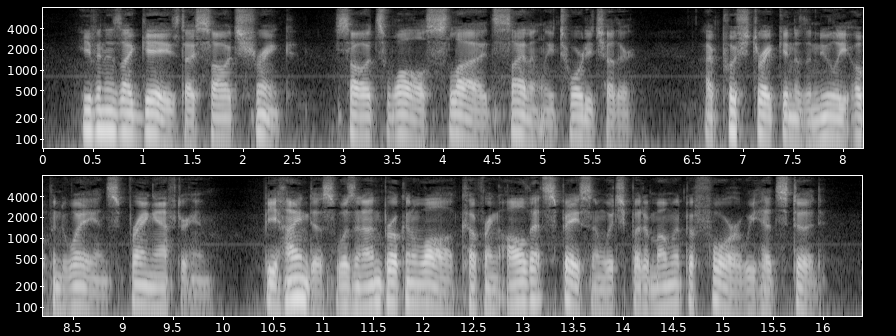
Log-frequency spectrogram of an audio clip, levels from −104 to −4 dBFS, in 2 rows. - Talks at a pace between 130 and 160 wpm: No, average, 170 wpm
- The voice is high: No, low, 100 Hz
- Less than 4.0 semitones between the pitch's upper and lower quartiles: Yes, average, 3.5 semitones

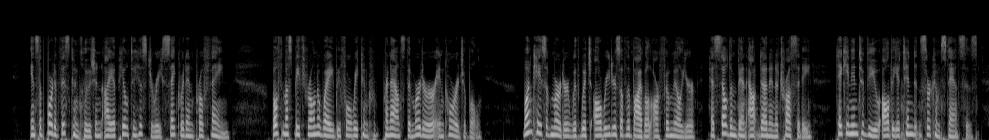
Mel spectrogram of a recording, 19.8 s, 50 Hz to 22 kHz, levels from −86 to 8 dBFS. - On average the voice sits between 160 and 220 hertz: Yes, medium, 185 Hz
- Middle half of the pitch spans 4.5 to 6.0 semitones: No, average, 3.5 semitones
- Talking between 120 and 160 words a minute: Yes, average, 150 wpm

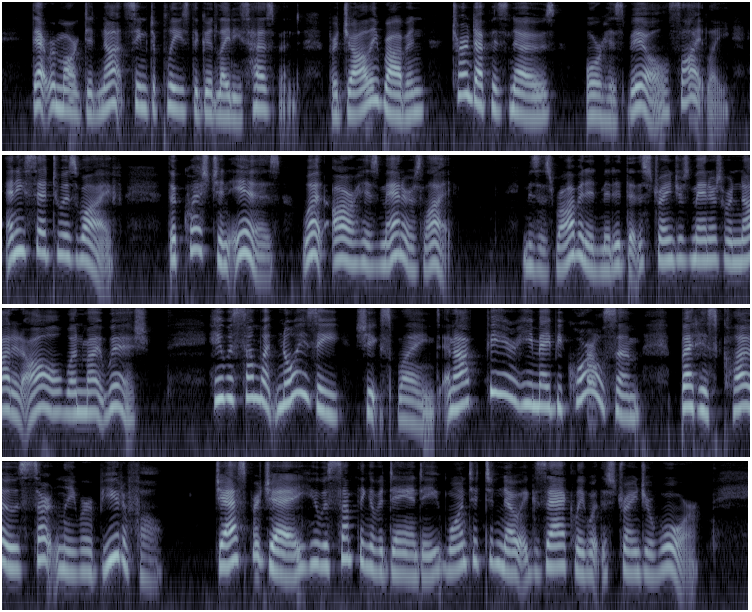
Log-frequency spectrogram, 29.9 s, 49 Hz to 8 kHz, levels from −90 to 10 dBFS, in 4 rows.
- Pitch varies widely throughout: Yes, wide, 5.9 semitones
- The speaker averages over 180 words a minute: No, average, 165 wpm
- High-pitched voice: Yes, high, 220 Hz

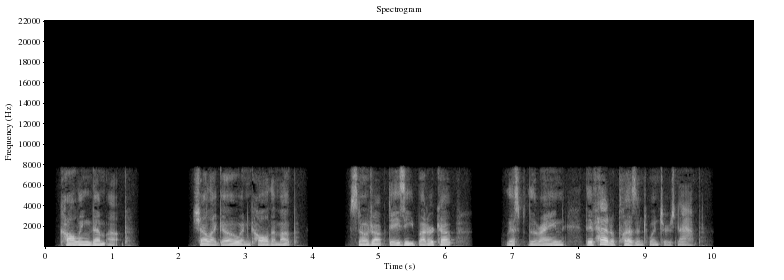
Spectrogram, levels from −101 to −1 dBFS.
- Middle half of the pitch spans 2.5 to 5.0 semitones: Yes, average, 4.5 semitones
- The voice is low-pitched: Yes, low, 130 Hz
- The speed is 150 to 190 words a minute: No, average, 140 wpm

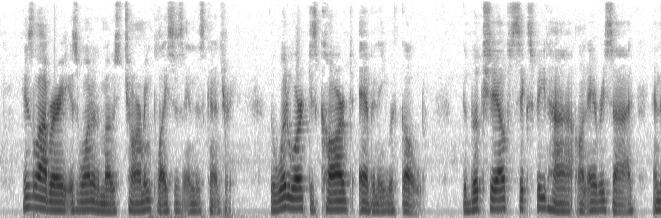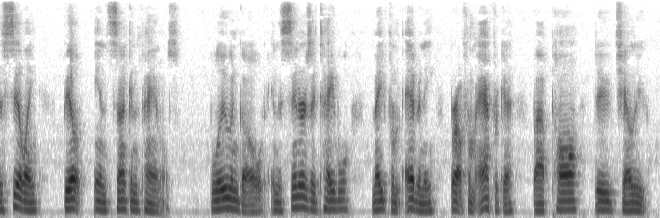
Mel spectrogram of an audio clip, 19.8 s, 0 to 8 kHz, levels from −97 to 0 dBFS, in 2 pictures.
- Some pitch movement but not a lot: Yes, average, 3.3 semitones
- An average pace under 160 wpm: No, average, 165 wpm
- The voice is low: Yes, low, 115 Hz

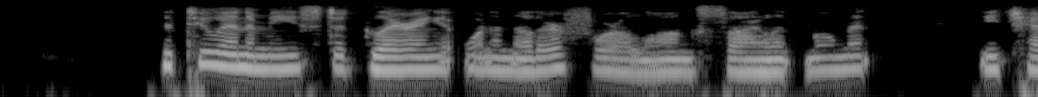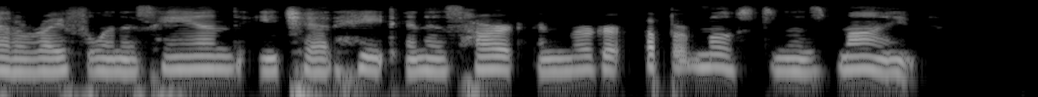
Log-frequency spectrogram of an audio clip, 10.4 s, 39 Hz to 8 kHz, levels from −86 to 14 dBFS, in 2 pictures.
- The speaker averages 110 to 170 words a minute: No, average, 185 wpm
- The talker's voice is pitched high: No, medium, 170 Hz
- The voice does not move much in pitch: Yes, narrow, 2.3 semitones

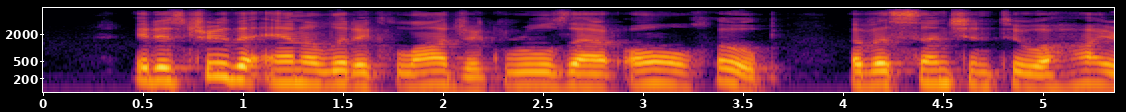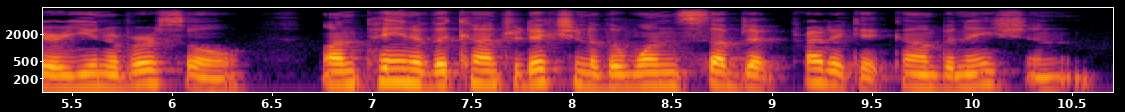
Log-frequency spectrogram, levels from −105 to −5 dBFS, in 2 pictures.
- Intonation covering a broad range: No, average, 2.7 semitones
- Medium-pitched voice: Yes, medium, 145 Hz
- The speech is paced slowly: No, average, 155 wpm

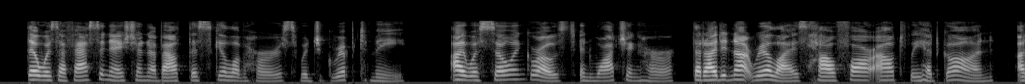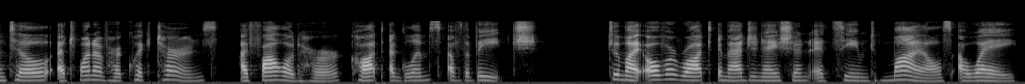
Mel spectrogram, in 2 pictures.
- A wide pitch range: No, average, 3.0 semitones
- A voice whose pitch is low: No, medium, 180 Hz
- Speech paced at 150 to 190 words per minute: Yes, average, 160 wpm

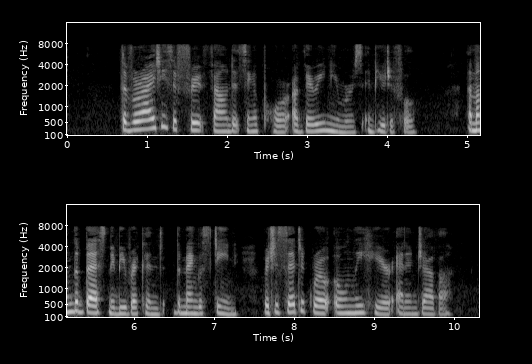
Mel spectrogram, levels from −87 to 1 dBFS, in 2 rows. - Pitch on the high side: Yes, high, 215 Hz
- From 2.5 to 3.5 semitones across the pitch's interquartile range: Yes, average, 3.2 semitones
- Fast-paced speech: No, average, 175 wpm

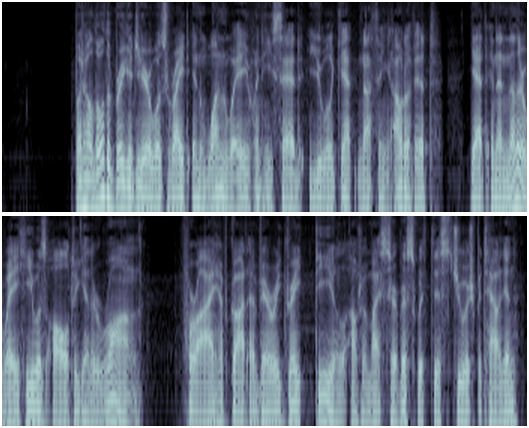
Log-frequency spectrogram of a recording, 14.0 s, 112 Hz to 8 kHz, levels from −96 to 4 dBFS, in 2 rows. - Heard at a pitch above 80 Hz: No, very low, 75 Hz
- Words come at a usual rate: Yes, average, 185 wpm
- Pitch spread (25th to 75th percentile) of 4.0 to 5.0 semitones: No, average, 3.5 semitones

